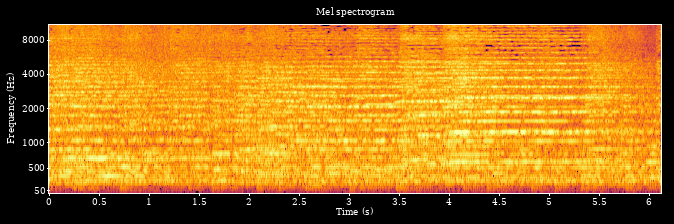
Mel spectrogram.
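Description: Brass band playing marinera music, trumpets and trombones to the fore.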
